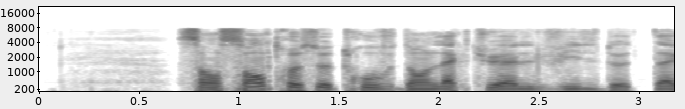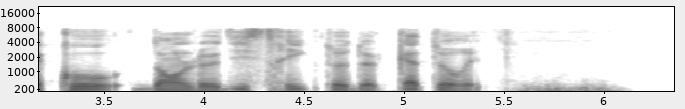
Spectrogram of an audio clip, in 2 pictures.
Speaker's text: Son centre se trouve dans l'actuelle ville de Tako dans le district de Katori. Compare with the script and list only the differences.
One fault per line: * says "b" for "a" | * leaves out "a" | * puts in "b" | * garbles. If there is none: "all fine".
all fine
